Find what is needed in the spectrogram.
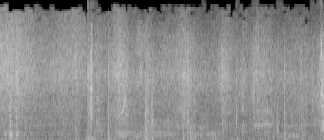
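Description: Footsteps in snow, a few a second, as people walk through it, with faint voices in the background.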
